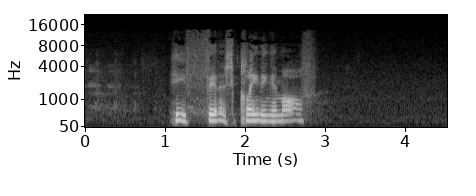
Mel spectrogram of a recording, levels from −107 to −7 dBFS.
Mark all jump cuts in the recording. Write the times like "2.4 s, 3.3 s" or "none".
1.0 s

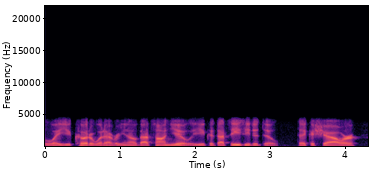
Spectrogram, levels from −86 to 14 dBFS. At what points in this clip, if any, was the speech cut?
none

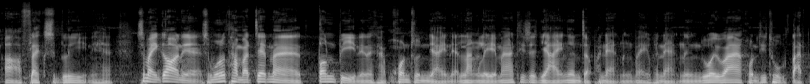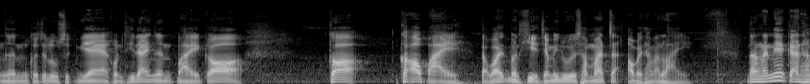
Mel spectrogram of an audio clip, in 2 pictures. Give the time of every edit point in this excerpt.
none

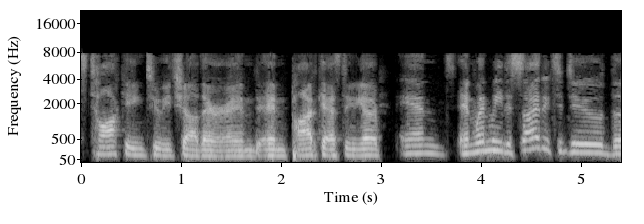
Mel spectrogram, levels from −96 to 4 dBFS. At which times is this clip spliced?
3.0 s

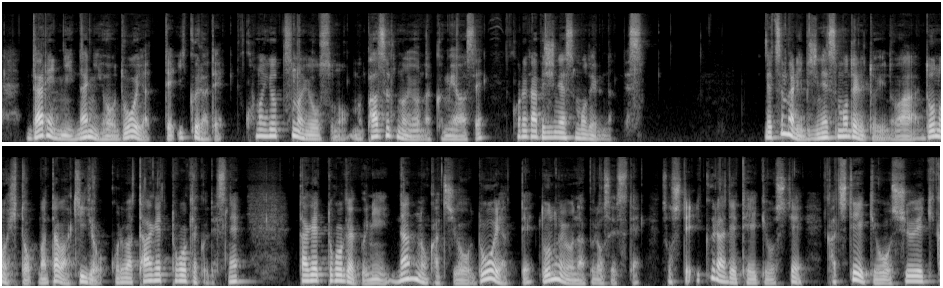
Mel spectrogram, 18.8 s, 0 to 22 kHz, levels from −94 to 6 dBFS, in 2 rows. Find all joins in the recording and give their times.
none

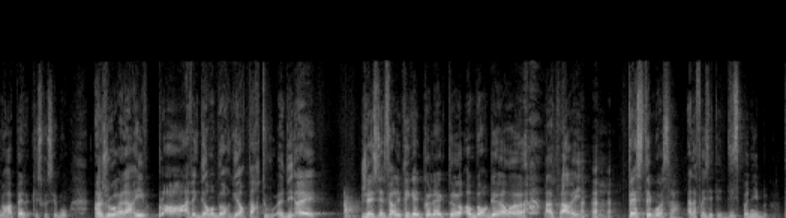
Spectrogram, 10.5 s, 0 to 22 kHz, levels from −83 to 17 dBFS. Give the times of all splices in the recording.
9.1 s

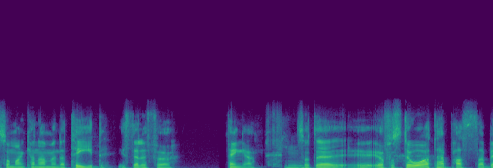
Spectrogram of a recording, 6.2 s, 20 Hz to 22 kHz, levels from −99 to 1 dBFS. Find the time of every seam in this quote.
3.5 s

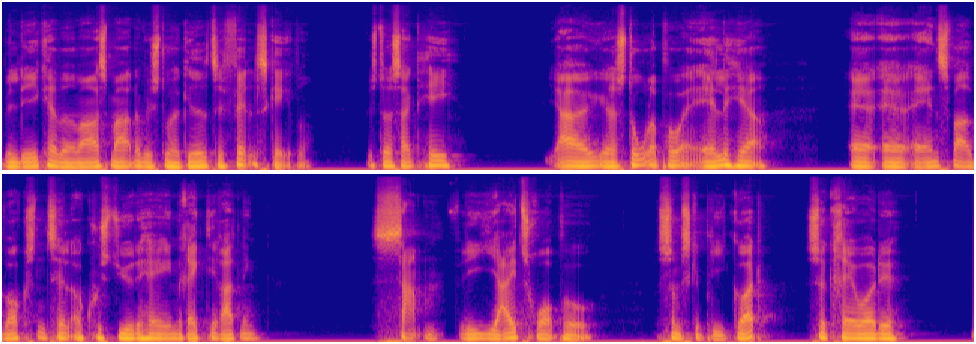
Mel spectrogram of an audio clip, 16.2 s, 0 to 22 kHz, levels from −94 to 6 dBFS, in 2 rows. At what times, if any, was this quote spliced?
11.8 s, 13.4 s

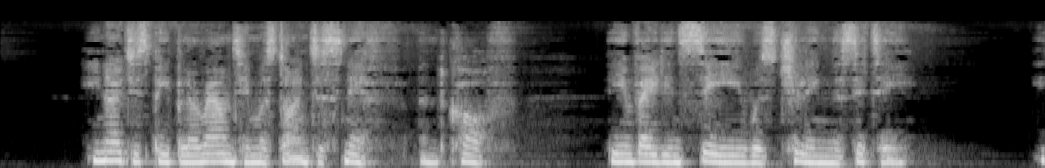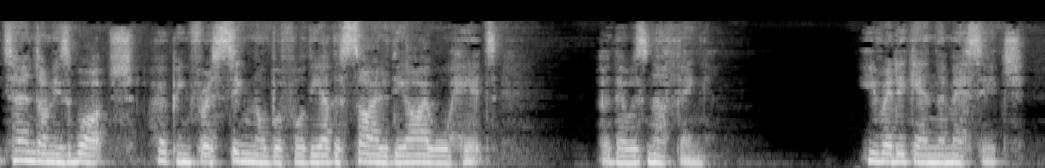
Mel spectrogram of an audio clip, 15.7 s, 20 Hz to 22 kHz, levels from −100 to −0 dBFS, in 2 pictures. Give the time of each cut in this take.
none

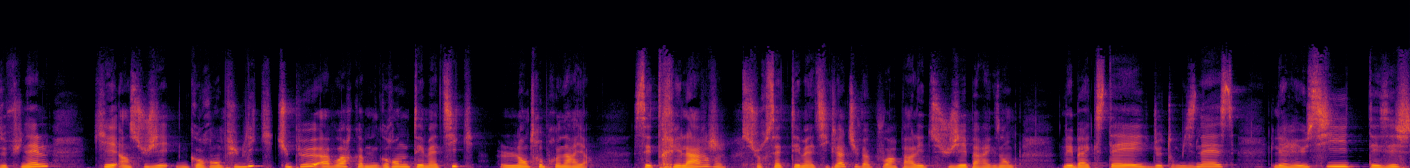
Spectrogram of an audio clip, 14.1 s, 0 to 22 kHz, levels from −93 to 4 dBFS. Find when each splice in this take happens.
7.4 s

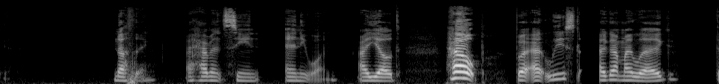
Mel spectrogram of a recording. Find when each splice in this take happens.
1.8 s, 5.1 s

